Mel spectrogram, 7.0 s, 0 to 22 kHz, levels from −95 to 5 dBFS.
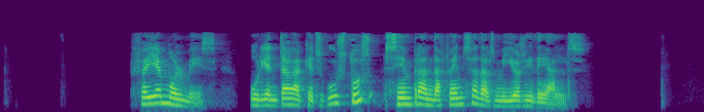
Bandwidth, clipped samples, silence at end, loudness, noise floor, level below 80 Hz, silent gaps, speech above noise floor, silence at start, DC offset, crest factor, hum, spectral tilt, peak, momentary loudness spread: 7.8 kHz; under 0.1%; 1.25 s; -17 LUFS; under -90 dBFS; -66 dBFS; 2.39-2.49 s; over 73 dB; 1.35 s; under 0.1%; 16 dB; none; -4.5 dB/octave; -2 dBFS; 10 LU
